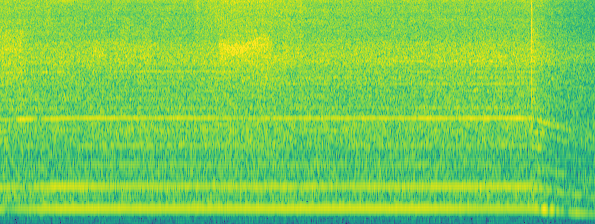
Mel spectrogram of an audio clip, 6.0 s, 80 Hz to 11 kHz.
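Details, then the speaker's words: Lindhaus HF6 vacuum, older vintage with a rough used life: steady high whistle over the motor hum that fades as it spins down, air leaking at the handle swivel; newer direct connect handle fixes this. "the whistling sound that this makes drives me absolutely nuts."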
